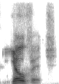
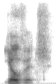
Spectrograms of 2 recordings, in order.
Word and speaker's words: Jovic: Jovic. Jovic. Spelled the same, isn't it? No, V-I-C.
